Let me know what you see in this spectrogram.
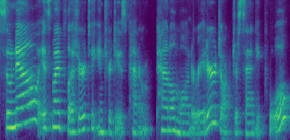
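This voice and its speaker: A somewhat breathy voice talks at a moderate pace against a quiet background. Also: woman. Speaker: event host from gallery. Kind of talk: event introduction. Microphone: video call.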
